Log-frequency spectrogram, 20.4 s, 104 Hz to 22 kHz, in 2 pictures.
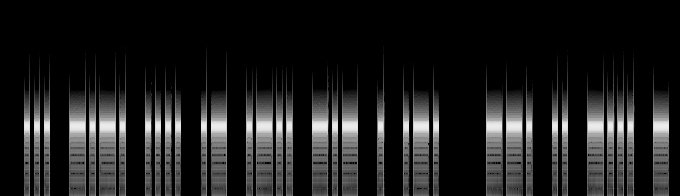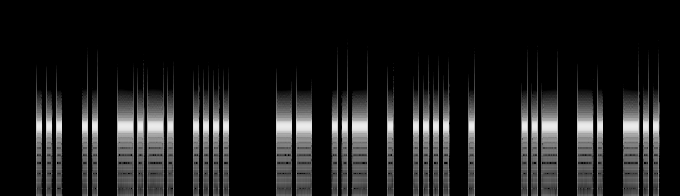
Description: Morse code, heard as a keyed tone, about 16 wpm, spaced as for 14 wpm, 700 Hz. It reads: SCHALKER GIBT SICH MUEHE UND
